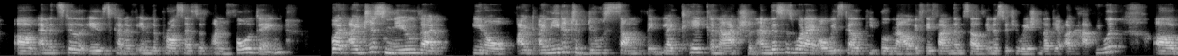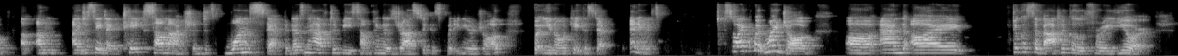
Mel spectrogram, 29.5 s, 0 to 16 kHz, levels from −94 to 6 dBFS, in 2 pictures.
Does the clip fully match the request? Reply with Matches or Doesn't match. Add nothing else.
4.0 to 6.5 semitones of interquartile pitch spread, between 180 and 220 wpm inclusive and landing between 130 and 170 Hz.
Doesn't match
